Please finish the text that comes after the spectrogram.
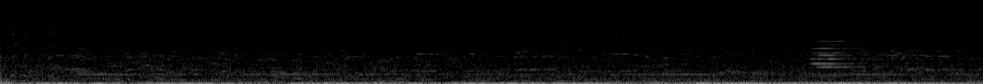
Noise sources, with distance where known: car horn; music from an unclear source

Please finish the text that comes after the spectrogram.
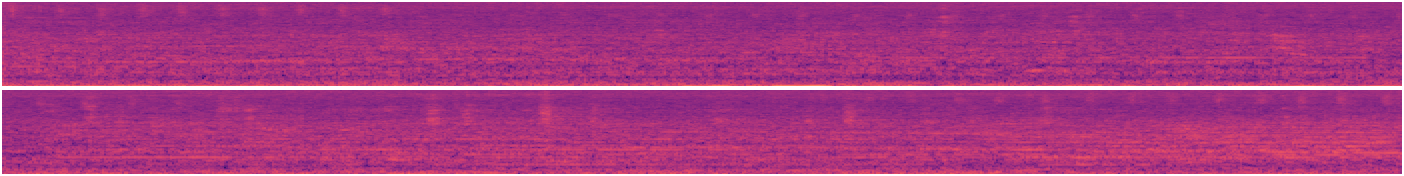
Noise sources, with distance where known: unidentified alert signal, far

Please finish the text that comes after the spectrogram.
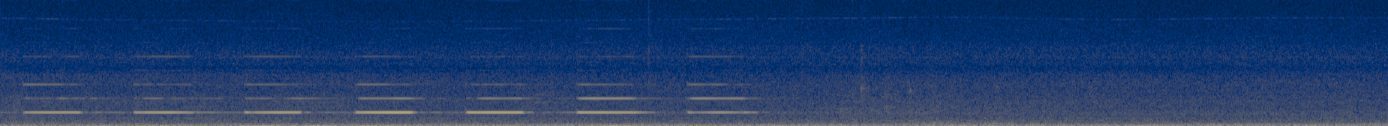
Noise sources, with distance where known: reverse beeper, near

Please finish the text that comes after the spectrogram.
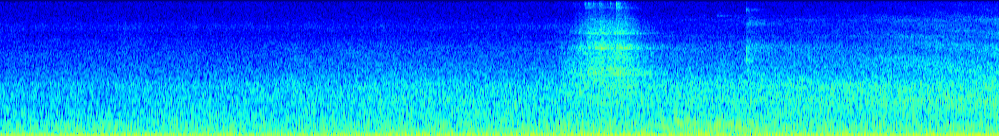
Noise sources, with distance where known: medium-sounding engine

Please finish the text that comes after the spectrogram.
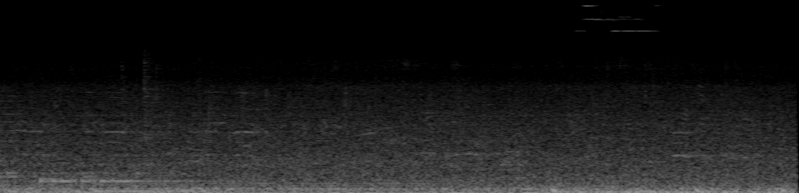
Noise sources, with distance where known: music from an unclear source, far; person or small group talking, far

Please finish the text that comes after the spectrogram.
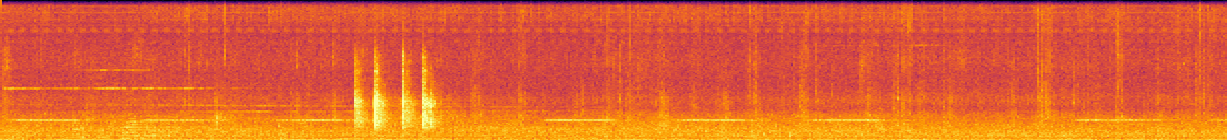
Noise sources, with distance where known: car horn, far; reverse beeper, far

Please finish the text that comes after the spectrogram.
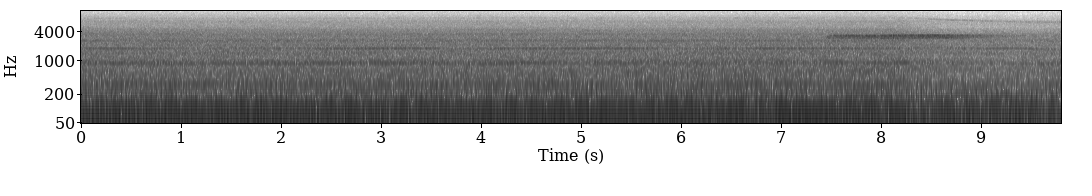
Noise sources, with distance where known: rock drill

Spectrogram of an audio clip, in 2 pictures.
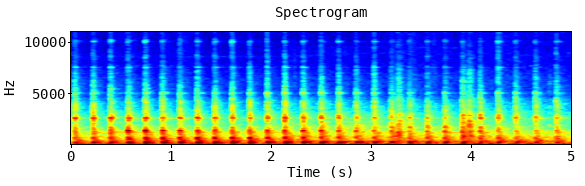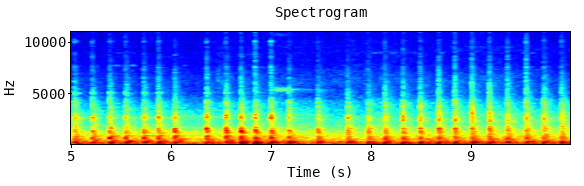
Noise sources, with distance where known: hoe ram

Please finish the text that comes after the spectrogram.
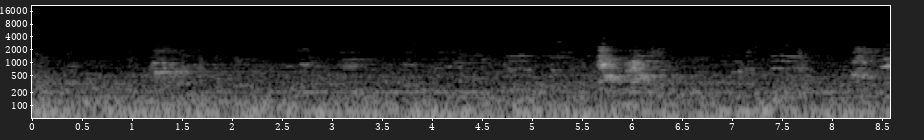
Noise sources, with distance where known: person or small group shouting, near; dog barking or whining

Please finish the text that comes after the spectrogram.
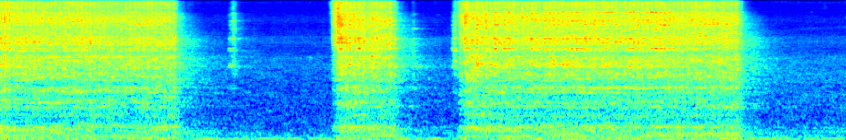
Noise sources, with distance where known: jackhammer

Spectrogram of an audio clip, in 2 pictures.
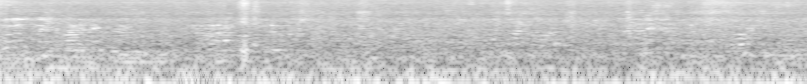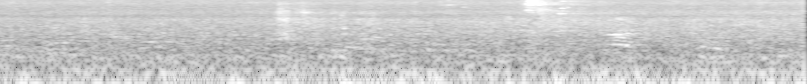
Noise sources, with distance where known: person or small group talking, far

